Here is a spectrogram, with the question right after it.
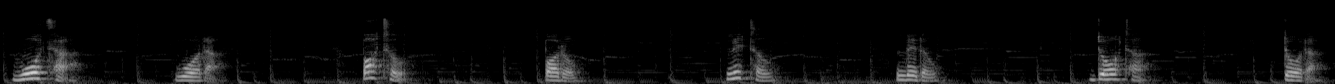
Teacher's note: letter T is between two vowel sounds like in these words the flap T is a flatter sound that actually sounds more like a d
